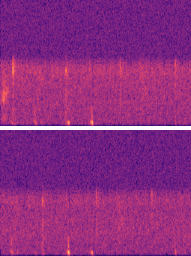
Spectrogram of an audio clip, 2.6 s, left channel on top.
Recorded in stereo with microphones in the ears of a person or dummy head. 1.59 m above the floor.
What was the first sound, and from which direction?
Only background noise.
